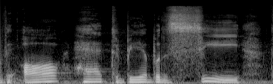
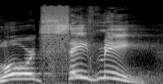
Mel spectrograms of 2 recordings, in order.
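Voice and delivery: high, slow, loud plea; imitated desperate cry; cry for help; 13 semitones higher, 5 dB louder, much slower than usual. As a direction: call out to be saved. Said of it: "he cried out".

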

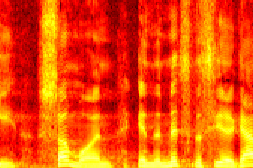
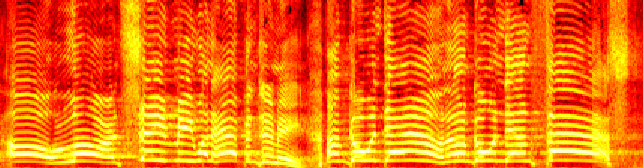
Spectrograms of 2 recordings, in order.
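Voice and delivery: very high, loud, slow panic; hammed-up drowning panic, shouting; panicked cry; 7 dB louder, slower than usual. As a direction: scream for help as you sink. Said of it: "we're like".

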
